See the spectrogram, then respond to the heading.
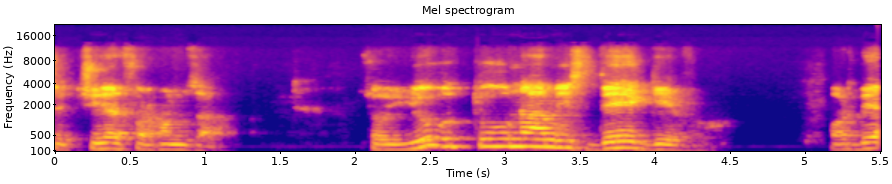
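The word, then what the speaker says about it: يُؤْتُونَ: So this will become yu'tuna, ya with the dhamma, and hamza with the sukoon, and tuna. This waw is written there, it is not pronounced. This is just a cheer for hamza. So yu'tuna means they give, or they are giving.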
